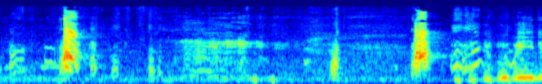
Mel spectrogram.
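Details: Terrier puppies four weeks old give sharp, brief yelps spaced a few seconds apart, with quieter squeaky whines between them and faint human voices nearby.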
